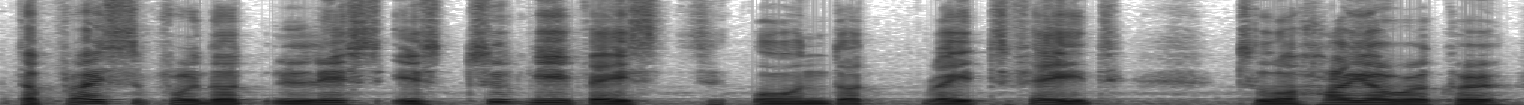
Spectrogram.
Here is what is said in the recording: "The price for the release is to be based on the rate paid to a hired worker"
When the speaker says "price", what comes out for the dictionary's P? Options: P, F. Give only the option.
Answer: P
